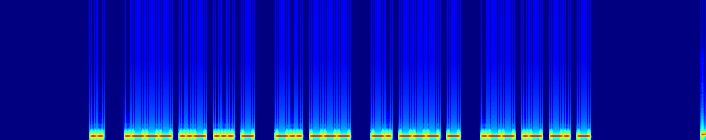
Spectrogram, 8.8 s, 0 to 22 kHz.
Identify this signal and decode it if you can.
Morse code, heard as a keyed tone, about 28 wpm, 700 Hz. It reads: I JUST DO NOT WANT
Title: Sets of 5 Words Encore2 28wpm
